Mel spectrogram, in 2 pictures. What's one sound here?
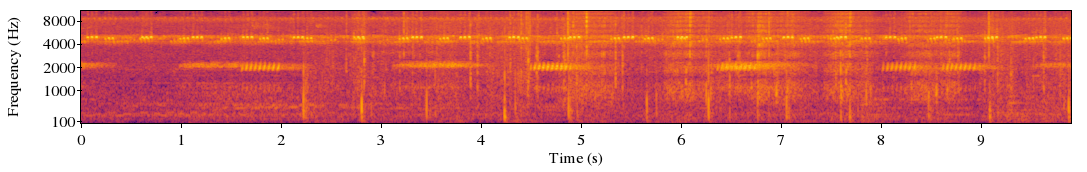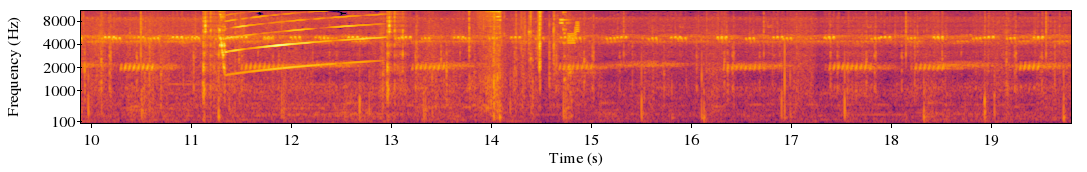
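Soft footsteps tap on a hard floor.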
